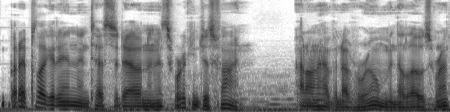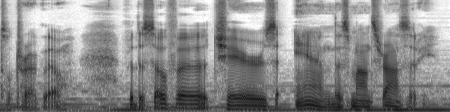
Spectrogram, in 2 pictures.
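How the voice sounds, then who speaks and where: A man's very deep, low voice at a moderate pace, its loudness very even, with music playing in the background. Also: lively intonation. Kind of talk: horror story narration.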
